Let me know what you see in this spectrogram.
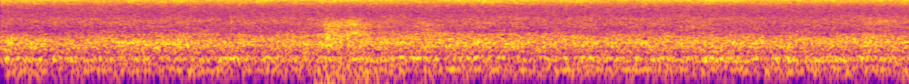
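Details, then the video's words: Bees hum in a thick, steady buzz, with a brief swell in loudness midway through. "Bee Buzzing Sound"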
